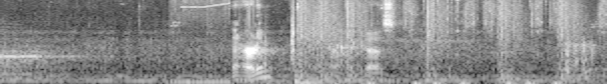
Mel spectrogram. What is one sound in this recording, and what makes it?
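Electronic game sound effects clatter and bleep.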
